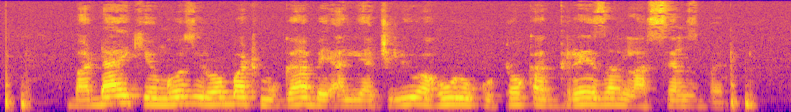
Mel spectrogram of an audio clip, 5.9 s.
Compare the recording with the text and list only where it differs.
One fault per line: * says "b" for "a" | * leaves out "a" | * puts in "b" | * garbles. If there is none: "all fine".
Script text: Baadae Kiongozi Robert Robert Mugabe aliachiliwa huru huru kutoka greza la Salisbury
* leaves out "Robert"
* leaves out "huru"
